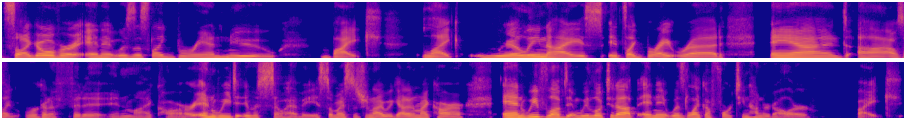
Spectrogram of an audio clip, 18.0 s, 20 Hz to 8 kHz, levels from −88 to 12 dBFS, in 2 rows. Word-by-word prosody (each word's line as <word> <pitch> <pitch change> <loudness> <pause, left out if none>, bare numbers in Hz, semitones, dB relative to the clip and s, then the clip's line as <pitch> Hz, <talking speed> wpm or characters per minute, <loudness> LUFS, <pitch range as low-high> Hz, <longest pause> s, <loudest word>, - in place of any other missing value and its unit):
and - - -8
so, 205 - +3
I 195 0 +1
go 230 +3 +5
over 210 -3 +4
and 200 +1 0
it 200 -1 -2
was 220 +1 -2
this 240 +1 -2
like 250 -7 -3
brand 190 +2 -4
new 185 -7 0 0.5
bike, 175 -3 -4 0.5
like, - - -2 0.2
really 205 +5 +4
nice, 190 -4 +1
it's 195 0 -1
like 185 -2 +1
bright 190 +1 0
red 175 -2 -1 0.5
and, 200 -3 +3
uh, - - 0 0.3
I - - 0
was 180 0 -5
like, 165 -3 -8
"We're 185 -1 -8
gonna 185 -5 -6
fit 170 -1 -10
it 165 -1 -9
in 175 -1 -14
my 170 +1 -13
car." - - -7
And 220 0 +5
we 215 0 +2
di 195 - -1
it 195 - 0
was 190 -1 -3
so - - -1
heavy, 175 -4 -9
so, 185 0 -3
my 180 - -3
sister 195 +1 -5
and 180 - -3
I, 170 - 0
we 165 -1 -5
got 165 -2 -1
it 175 - -2
in 180 - -6
my 195 0 -1
car 165 -5 -4 0.4
and 210 -2 +7
we've 255 +1 +5
loved 195 -2 +4
it - - +3
and 175 - -4
we 200 - +2
looked 210 0 +1
it 205 - 0
up 195 -2 +6
and 190 0 +1
it 190 - -1
was 205 0 -2
like 200 -1 0
a - - -1
$1,400 190 -1 -8 0.5
bike - - -9
190 Hz, 220 wpm, -22 LUFS, 180-205 Hz, 0.5 s, and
